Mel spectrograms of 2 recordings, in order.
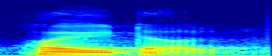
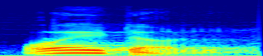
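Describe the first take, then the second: First: হোয়েডল with an audible h first; হোয়েডল starting on breathed hw; American h pronunciation. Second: ওয়েডল starting on w, no h; ওয়েডল with a plain w onset; British w pronunciation. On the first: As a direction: sound the h in হোয়েডল. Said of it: "আমেরিকানে হ". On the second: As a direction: drop the h in ওয়েডল. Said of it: "British উচ্চারণে". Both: Shown as a demonstration.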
